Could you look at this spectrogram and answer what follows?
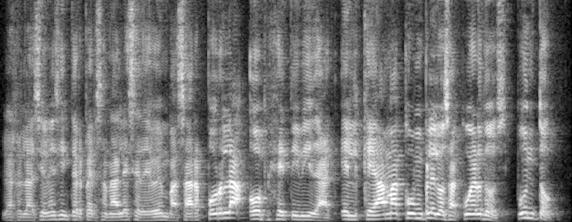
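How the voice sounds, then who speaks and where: A man's voice: medium pitch, animated, normal speed. Man, Colombian accent, family Bible teaching, emphatic, rhetorical questions, repeated phrases.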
